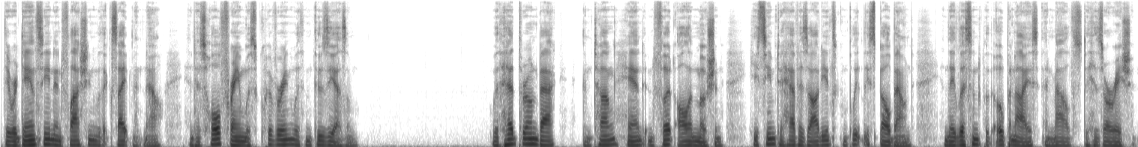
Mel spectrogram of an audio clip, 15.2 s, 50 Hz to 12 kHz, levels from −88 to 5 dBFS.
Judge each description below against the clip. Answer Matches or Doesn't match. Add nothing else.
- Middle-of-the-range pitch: Doesn't match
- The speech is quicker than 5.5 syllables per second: Matches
